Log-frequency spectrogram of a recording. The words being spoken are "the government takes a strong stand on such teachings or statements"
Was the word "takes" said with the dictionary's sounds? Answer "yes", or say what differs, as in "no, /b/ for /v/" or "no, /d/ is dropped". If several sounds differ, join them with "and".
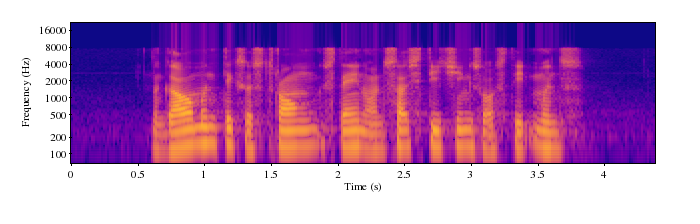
yes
